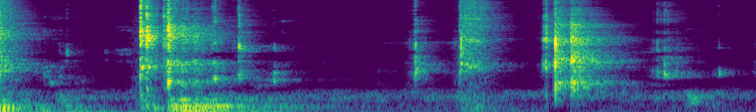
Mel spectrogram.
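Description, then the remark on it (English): Beer cans or bottles being opened, including a can of Cowbell Brewing Company's Shindig, a Huron County lager from Blyth: three sharp pops, each with a short hissing burst, spaced over a few seconds with quiet gaps and no talking. “Well, let's open these up. Let's get them cracking.”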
